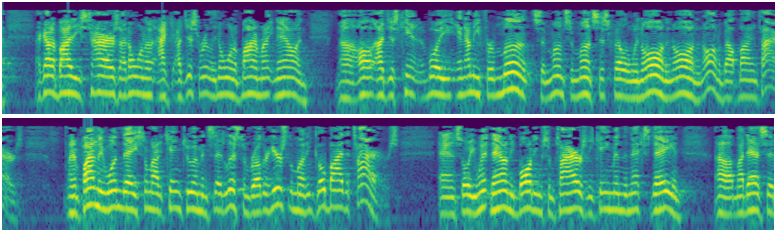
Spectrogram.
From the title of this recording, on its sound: Ketha Heights Baptist Church ~ Live Broadcast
